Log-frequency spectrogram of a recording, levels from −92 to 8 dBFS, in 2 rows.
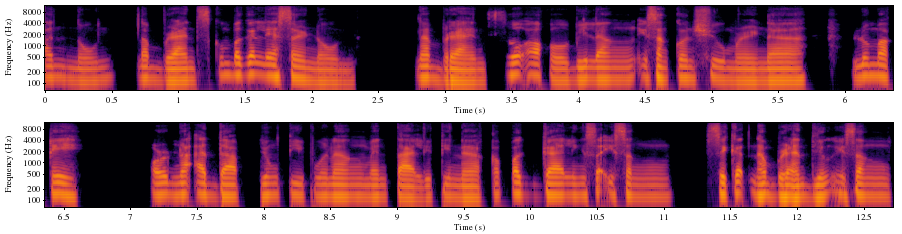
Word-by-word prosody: unknown 130 -3 -5 0.2
na 140 - +2
brands 120 -1 +1
kumbaga, 170 +1 0
lesser-known 120 -9 0 0.5
na 145 - +4
brand. 120 -4 +2
So, 175 +1 0
ako 135 -8 0
bilang 130 +1 0
isang 140 0 +3
consumer 130 -4 -2
na 120 0 +2 0.4
lumaki 150 -3 +1 0.5
or 140 +1 +2
na-adapt 140 -2 +2 0.2
'yong 140 0 -2
tipo 135 -1 -5
ng 130 0 +1
mentality 125 0 +1
na 120 -1 +2
kapag 140 0 0
galing 140 -1 +3
sa 135 - 0
isang 130 -3 -3 0.3
sikat 155 +2 +2
na 140 - +5
brand 130 -2 +4
'yong 130 +3 0
isang 130 -2 0
130 Hz, 140 wpm, -25 LUFS, 125-145 Hz, 0.5 s, na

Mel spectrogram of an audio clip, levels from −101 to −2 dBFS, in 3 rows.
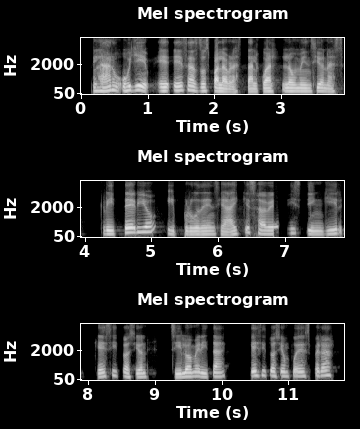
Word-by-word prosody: Claro. 145 +4 +2
Oye, 160 -2 +3
eh, 145 -1 +3
esas 165 -1 +3
2 145 +1 0
palabras, 115 -7 +4
tal 115 -1 +1
cual, 125 -1 +3
lo 130 -1 +3
mencionas, 125 -2 0 0.3
criterio 195 - +2
y 135 -4 -5
prudencia. 125 -2 -2
Hay 130 +4 -1
que 170 - -6
saber 140 -5 0 0.2
distinguir 145 -4 -5 0.2
qué 150 +2 -1
situación 150 -5 -3 0.3
sí 130 0 -1
lo 155 +2 +5
amerita, 155 0 -1 0.4
qué 180 +1 0
situación 180 -3 -4
puede 170 +1 -1
esperar, 190 +4 -4
145 Hz, 130 wpm, -25 LUFS, 130-170 Hz, 0.4 s, lo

